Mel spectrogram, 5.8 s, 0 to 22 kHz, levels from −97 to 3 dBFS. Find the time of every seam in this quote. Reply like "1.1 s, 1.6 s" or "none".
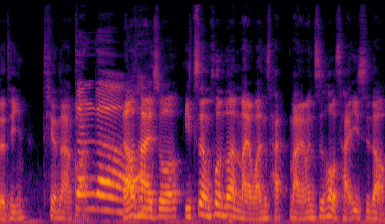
1.1 s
